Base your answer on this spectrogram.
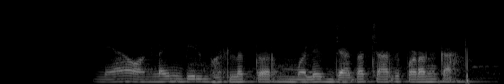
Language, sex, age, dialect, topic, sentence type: Marathi, male, 18-24, Varhadi, banking, question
